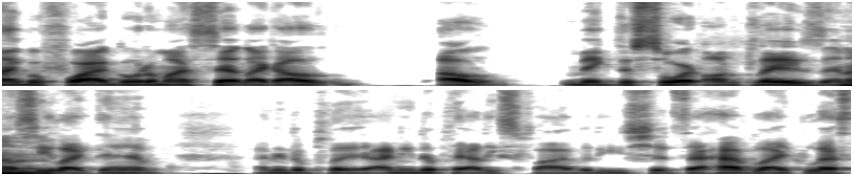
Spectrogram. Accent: Jamaica; I'm Jamaican.

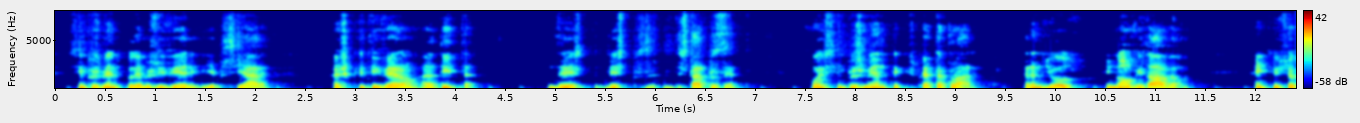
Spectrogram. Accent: Portugal; nasci no Alcaidão a 13 de novembro de 1923

